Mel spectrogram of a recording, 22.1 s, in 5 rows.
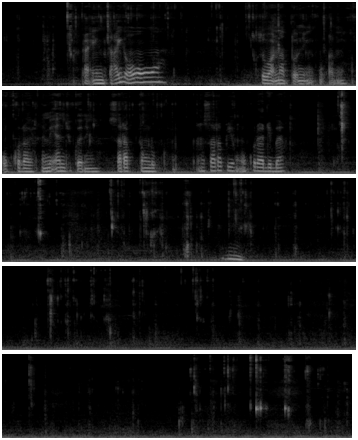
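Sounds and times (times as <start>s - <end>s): person chewing food: 0.0s - 1.0s, 2.0s - 3.3s, 8.3s - 22.0s.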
